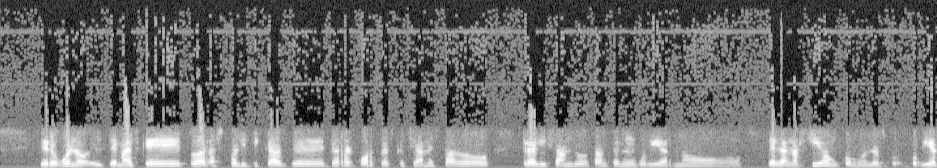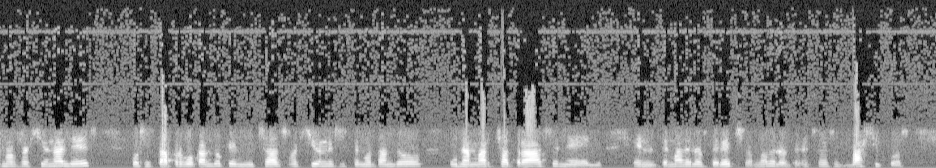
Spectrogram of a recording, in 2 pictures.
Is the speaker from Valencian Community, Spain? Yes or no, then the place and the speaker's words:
yes; Valencian Community, Spain; Yo soy de la región mediterránea, soy de un departamento que se llama Castellón, que está en Valencia, muy cerquita de Valencia.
